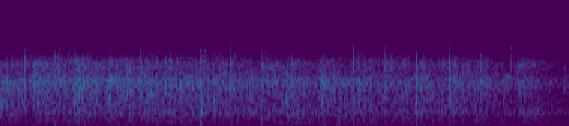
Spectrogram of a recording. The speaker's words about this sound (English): Thank you for, let's give a round of applause for all of those who did share today.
